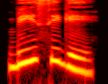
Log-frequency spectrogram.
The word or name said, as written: ಬೀಸಿಕೆ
